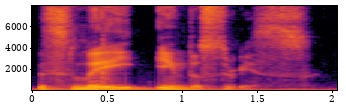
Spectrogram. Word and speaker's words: SLA Industries: Se llama Slay Industries pero se escribe SLA Industries.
